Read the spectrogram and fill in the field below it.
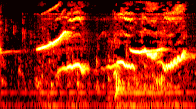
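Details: White-rumped shama masteran song for stressed birds that have gone silent: two long, sweeping whistled phrases, one rising steeply and one dipping then climbing, with brief quiet between them.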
